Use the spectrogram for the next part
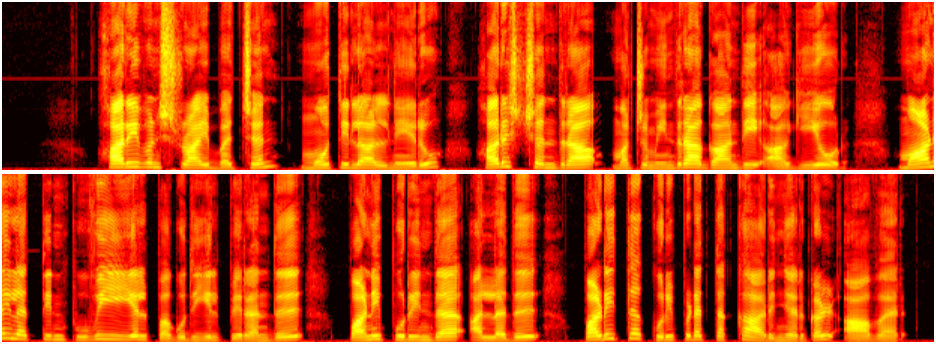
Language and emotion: Tamil, neutral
